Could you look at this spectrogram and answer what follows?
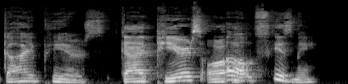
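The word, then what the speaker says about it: Guy Pearce: name is Gaia Pierce everything I tell you pronounce it guy Pierce guy Pierce or excuse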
